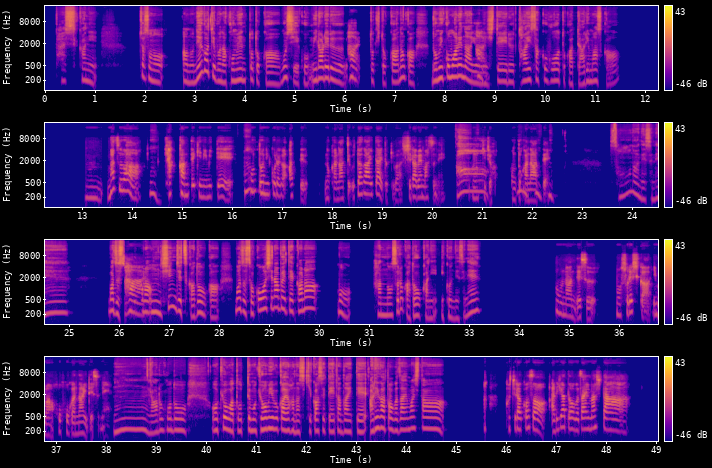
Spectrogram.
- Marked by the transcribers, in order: none
- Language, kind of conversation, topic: Japanese, podcast, SNSとうまくつき合うコツは何だと思いますか？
